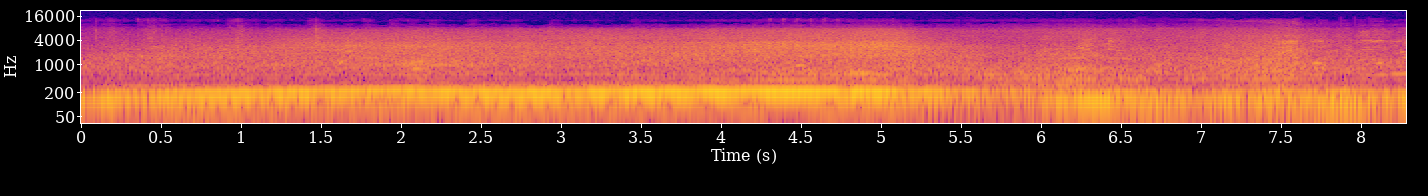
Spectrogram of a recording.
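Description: A motor vehicle's engine running close by, its pitch rising over the first two seconds, holding, then dropping away after about five seconds. It is loudest in the middle.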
